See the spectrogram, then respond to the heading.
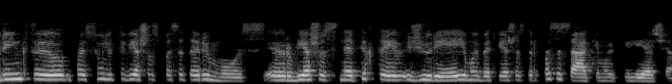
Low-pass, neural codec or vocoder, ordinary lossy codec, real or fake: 7.2 kHz; none; MP3, 32 kbps; real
